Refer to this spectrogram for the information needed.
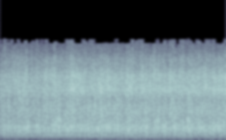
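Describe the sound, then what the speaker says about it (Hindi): Steady, dense applause from a studio audience on the KBC quiz show set, loud and close, filling the whole stretch with no voices over it. "तालियां बजते रहे इनके लिए।"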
